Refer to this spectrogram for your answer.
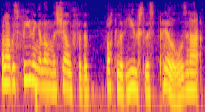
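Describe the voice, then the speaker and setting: A woman's voice: medium pitch, brisk, darkish tone, natural voice. An actress playing a weary, defensive British woman being questioned as a witness in a radio drama, hesitant and wryly tart. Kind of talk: radio drama acting, naturalistic dialogue. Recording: slightly dull, muffled radio recording.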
